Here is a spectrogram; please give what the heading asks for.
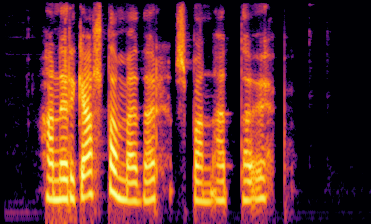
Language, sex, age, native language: Icelandic, female, 40-49, Icelandic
